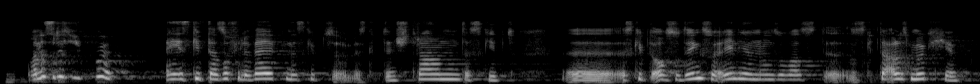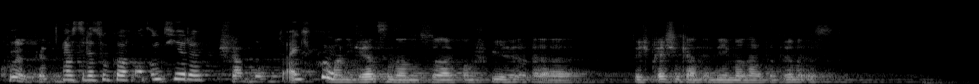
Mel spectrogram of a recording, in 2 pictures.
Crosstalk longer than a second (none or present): none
